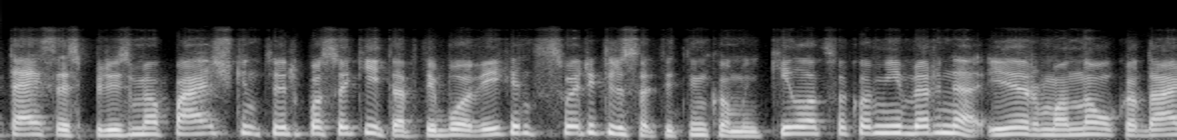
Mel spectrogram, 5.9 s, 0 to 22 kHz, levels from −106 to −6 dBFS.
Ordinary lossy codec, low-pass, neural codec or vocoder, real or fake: Opus, 16 kbps; 7.2 kHz; codec, 16 kHz, 4 kbps, X-Codec, HuBERT features, trained on LibriSpeech; fake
